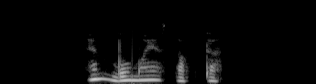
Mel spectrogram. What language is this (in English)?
Bashkir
